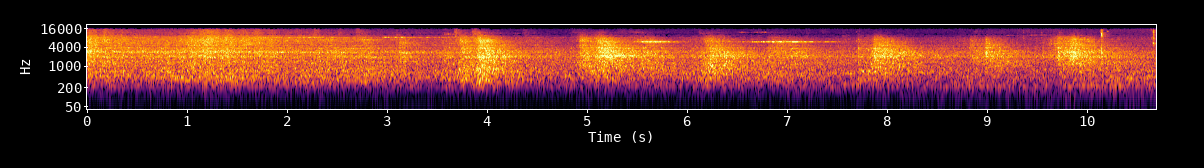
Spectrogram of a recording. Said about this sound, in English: Some atmospherics here since we've just descended into the depths of the New York subway system on an August day. Uh-huh. It is not the most pleasant place to be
